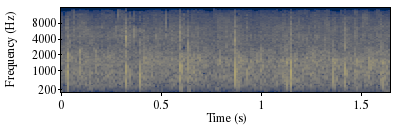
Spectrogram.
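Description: Sustained applause from an audience after a speech by Perinçek at a Vatan Party gathering, dense rapid clapping that stays steady and moderately loud throughout, with no speech over it.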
